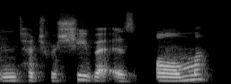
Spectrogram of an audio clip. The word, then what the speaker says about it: Om: i'm gonna say it and then i'm gonna spell it the mantra to get in touch with sheba is om o m nama n a m a y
